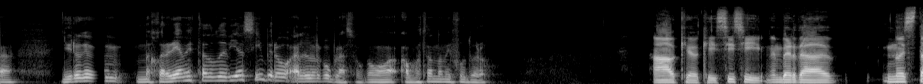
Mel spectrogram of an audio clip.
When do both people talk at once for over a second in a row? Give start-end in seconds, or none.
none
